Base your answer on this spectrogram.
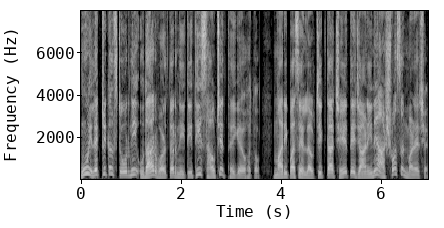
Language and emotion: Gujarati, surprised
